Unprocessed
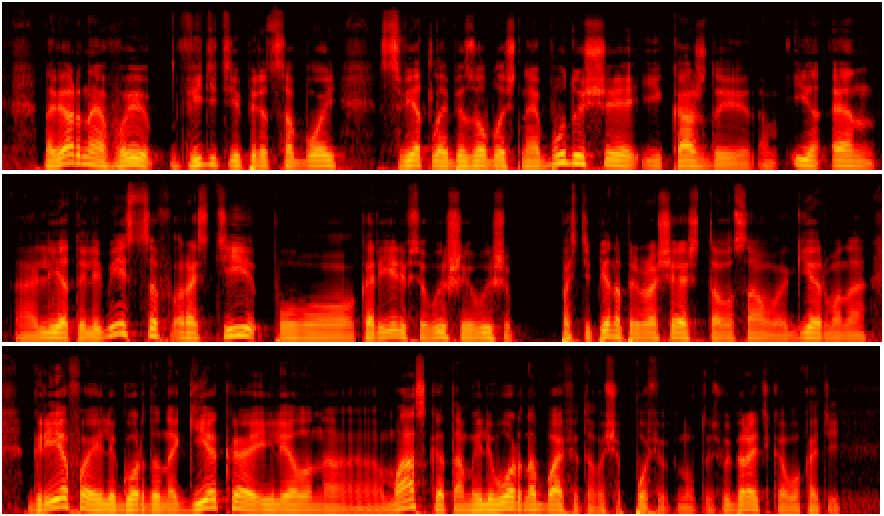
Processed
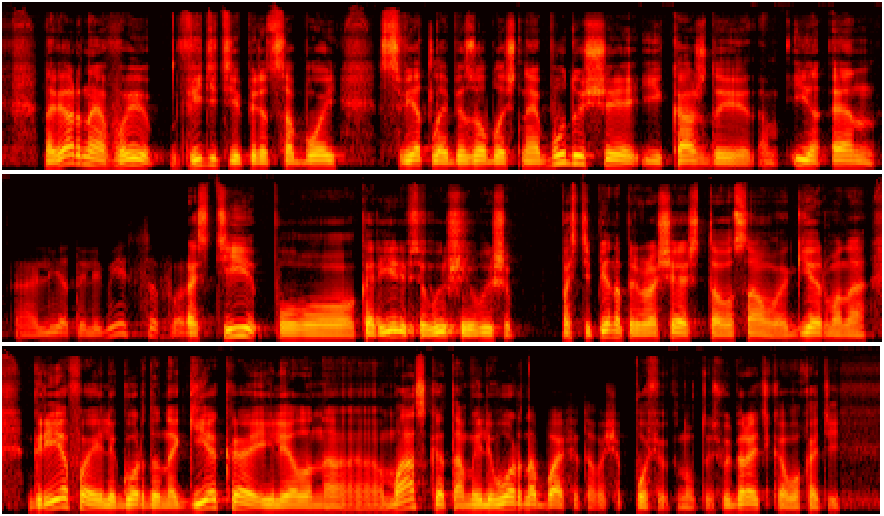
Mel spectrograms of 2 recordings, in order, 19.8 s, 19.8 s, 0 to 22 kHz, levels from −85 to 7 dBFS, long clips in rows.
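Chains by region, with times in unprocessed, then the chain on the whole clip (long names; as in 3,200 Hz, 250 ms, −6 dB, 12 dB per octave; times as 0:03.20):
0:06.66–0:08.01: Chebyshev low-pass filter 2,100 Hz, order 3 + mains-hum notches 50/100/150 Hz + downward compressor 5 to 1, threshold −42 dBFS
0:09.34–0:10.17: parametric band 250 Hz +8.5 dB 1.8 octaves + notch comb filter 1,500 Hz + flutter between parallel walls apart 9.8 metres, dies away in 0.24 s
0:17.16–0:17.96: de-essing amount 95% + high-pass filter 340 Hz 6 dB per octave + high-frequency loss of the air 320 metres
whole clip: high-pass filter 230 Hz 24 dB per octave; high-shelf EQ 3,900 Hz +8.5 dB; downward compressor, threshold −28 dBFS; level +7 dB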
